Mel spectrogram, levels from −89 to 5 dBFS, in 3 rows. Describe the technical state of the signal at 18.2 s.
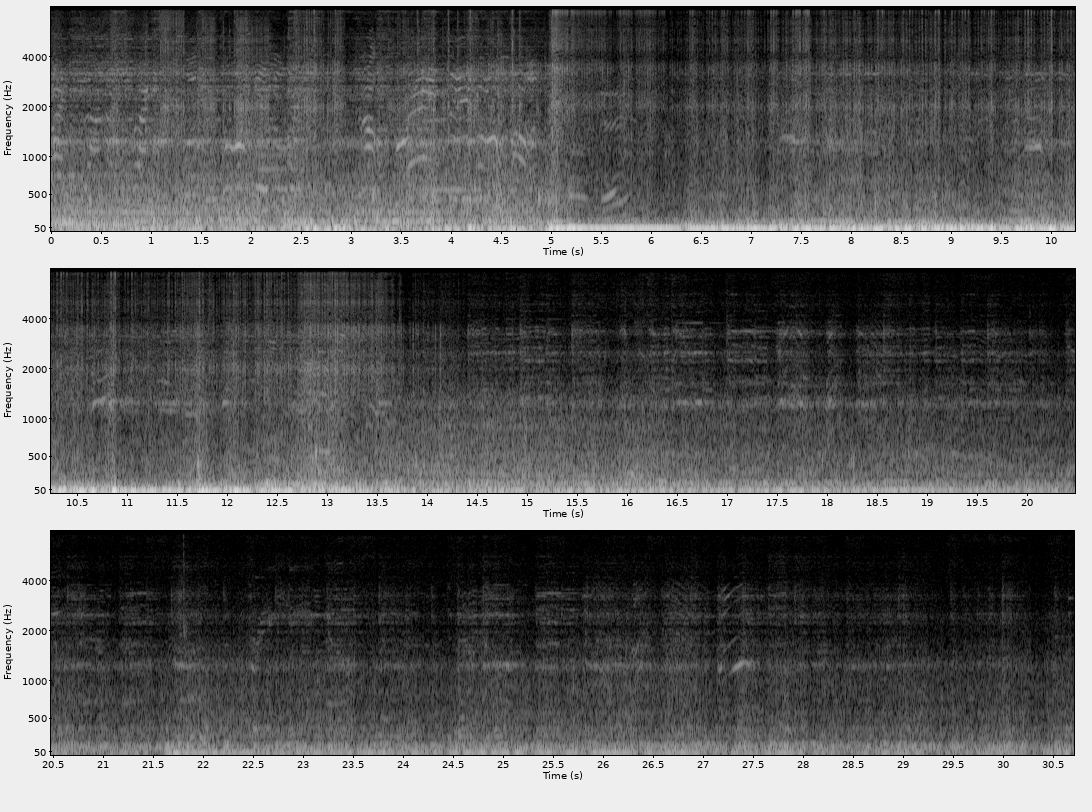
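At 18.2 s the signal is intact, with no audible dropout, distortion, noise or other fault at that moment.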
